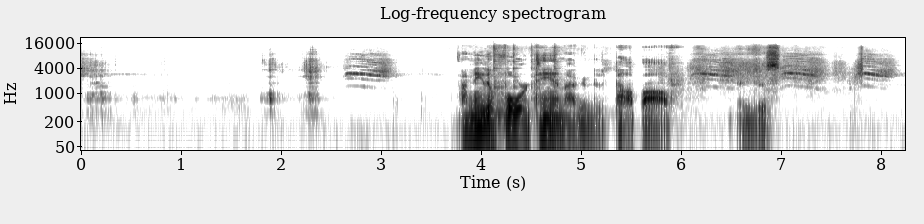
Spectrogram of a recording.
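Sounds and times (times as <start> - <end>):
bird squawking outdoors on the water: 2.6 - 3.2, 6.0 - 8.2
speech: 3.8 - 7.2.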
